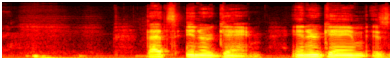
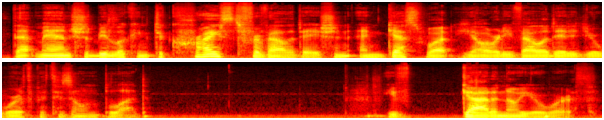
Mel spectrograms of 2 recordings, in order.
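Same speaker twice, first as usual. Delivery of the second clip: ordinary talk, nothing marked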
